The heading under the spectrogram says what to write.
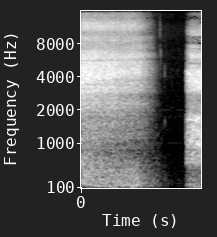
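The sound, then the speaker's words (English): A long, breathy sniff drawn in through the nose, tapering off into a short pause before a second sharp inhale begins. No one speaks. “if you're out on your hike, which I know a lot of you are on right now, happy hiking, sniff that air.”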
